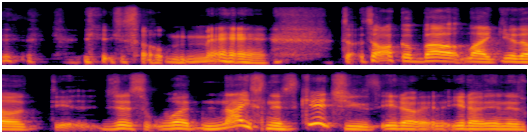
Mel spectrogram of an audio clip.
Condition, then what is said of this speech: Stuttering. So it wasn't until you said something that I even noticed it.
